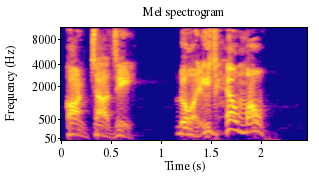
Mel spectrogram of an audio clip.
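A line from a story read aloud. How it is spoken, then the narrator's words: Shouting. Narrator (Vietnamese): Ông Bá Hùm quát lên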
